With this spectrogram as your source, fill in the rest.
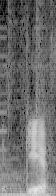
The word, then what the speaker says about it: GIF: It's pronounced. GIF.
